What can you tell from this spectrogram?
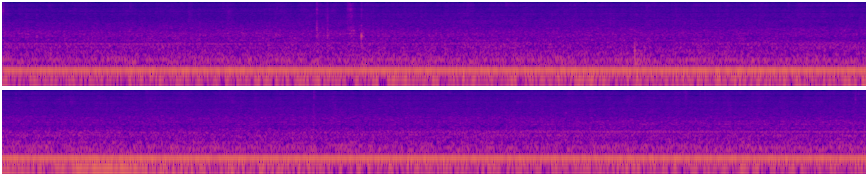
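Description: Steady low machine hum with an even rushing noise over it, unchanging throughout; a couple of faint clicks about three seconds in.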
